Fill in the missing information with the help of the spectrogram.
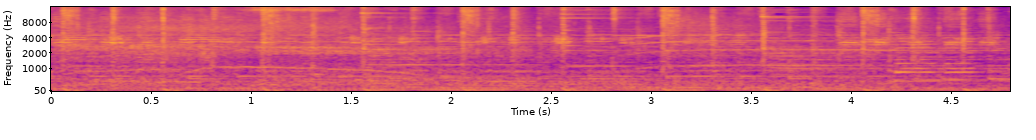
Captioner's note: crowd cheering; car engine revving; horns honking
